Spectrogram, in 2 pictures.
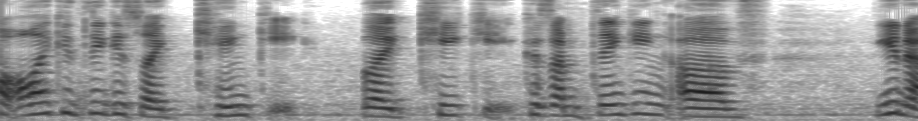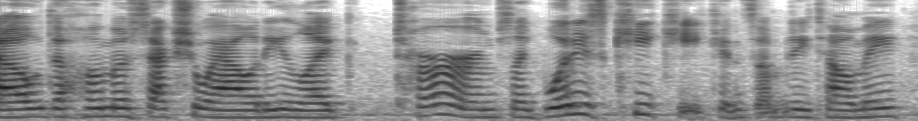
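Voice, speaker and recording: A woman's voice: mid-range voice, a bit bright. A young woman giving chatty, opinionated commentary while doing her makeup, filling her talk with "like". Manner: chatty, frequent "like" fillers. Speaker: makeup vlogger. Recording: faint background noise.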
